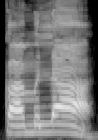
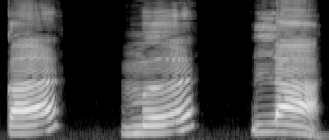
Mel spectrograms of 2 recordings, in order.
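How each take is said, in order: First: Said in the usual way. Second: Very slow, each syllable drawn out. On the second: Shown as a demonstration. Teacher sounding out a word for pupils, slow syllables. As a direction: spell the word out slowly for a child. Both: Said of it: "मैं किस तरीके से".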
